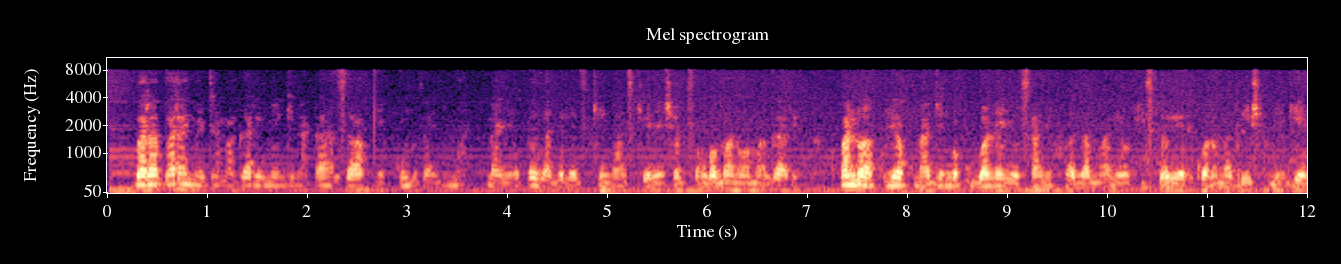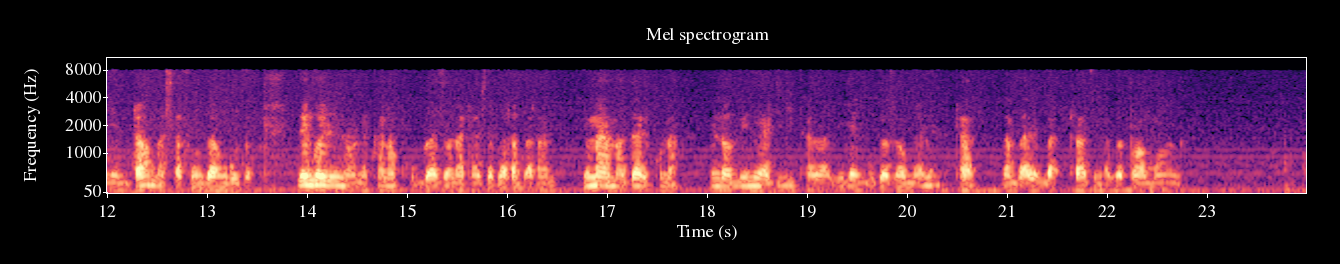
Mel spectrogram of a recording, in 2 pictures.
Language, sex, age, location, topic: Swahili, male, 18-24, Mombasa, government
